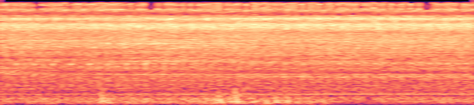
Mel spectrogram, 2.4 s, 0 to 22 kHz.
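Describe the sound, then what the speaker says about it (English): The small gasoline engine of a 2007 Toyota Prius with Hybrid Synergy Drive idles under an open hood, a steady low rumble and hum with faint irregular ticks, heard close and without talking. "There's a little engine."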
